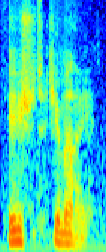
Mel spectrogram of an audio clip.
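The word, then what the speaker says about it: İctimai: Many thanks to Patrick in Poland, who says, I don't know Azerbaijani much, but my hobby is linguistics, and it's pronounced something like Ishtjimai, and he explains more about it.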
